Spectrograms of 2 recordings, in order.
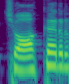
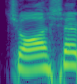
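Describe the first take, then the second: First: The middle consonant is a 'k' sound. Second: The middle consonant is a 'sh' sound. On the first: The speaker calls it wrong. "ये ये चौकर नहीं पढ़ दोगे" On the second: The speaker calls it right. "ये चौशर होगा बेटा"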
